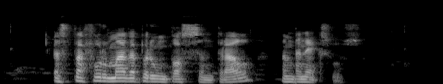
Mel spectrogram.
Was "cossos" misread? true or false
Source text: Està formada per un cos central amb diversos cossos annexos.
true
